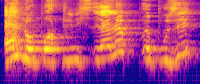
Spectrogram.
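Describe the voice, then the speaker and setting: A man's voice: very high-pitched, a little fast. A middle-aged man from Côte d'Ivoire with an Ivorian French accent, delivering a mocking, rhetorical political monologue with sudden outbursts. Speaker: political commentator. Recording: echoey room.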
